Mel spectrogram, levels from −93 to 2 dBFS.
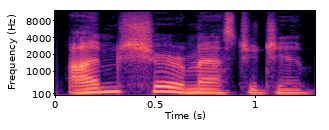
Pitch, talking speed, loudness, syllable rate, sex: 145 Hz, 185 wpm, -18 LUFS, 4.3 syllables/s, male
